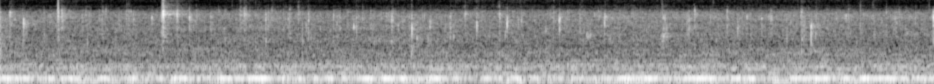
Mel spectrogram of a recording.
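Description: Breadcrumb-coated, chicken-filled bread rolls frying in hot oil in a steel pan: a steady sizzle with scattered short crackles.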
